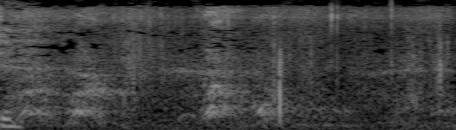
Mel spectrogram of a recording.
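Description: Dog barking faintly, a few short barks.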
